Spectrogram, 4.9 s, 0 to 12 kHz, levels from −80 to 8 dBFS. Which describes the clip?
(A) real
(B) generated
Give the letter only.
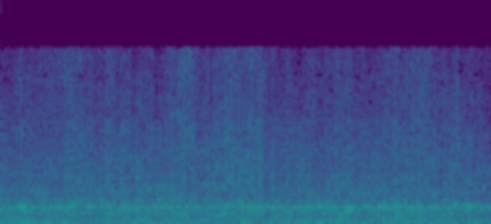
B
